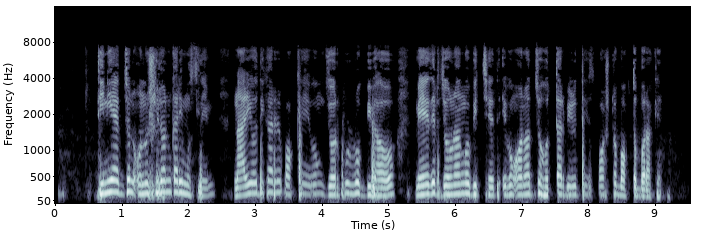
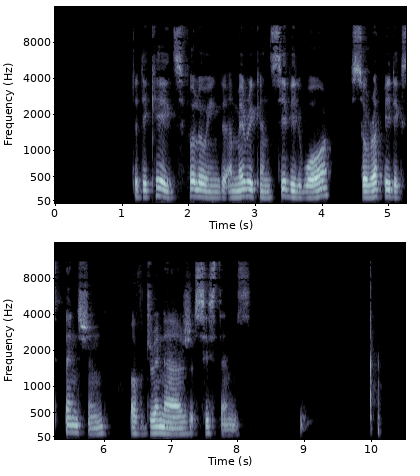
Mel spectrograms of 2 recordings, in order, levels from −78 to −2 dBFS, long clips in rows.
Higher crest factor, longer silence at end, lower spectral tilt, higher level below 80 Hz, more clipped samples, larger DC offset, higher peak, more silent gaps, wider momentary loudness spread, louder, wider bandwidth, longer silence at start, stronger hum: about the same, 16 dB vs 20 dB; second, 0.3 s vs 0.5 s; first, -6 dB/octave vs -4 dB/octave; first, -50 dBFS vs -72 dBFS; neither; neither; first, 0 dBFS vs -8 dBFS; neither; second, 8 LU vs 15 LU; first, -17 LUFS vs -25 LUFS; second, 7.8 kHz vs 11.5 kHz; second, 0.05 s vs 1.15 s; neither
